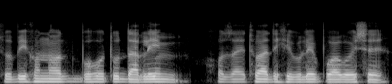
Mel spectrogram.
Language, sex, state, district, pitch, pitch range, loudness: Assamese, male, Assam, Hailakandi, 120 Hz, 115-125 Hz, -17 LUFS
